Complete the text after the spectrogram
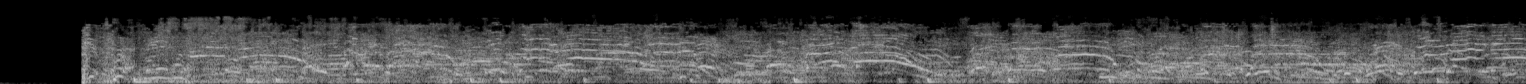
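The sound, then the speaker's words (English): A large protest crowd screams and shouts at once while trying to fight with police, a dense, loud wall of overlapping voices with sharp yells rising out of it, steady from start to finish. “They're screaming. They're trying to fight with cops.”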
